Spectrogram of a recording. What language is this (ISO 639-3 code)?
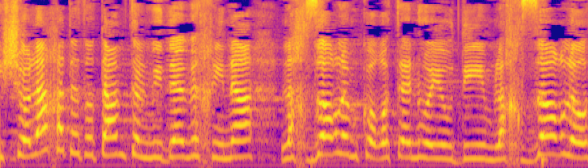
heb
